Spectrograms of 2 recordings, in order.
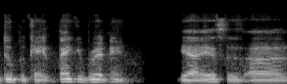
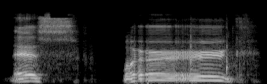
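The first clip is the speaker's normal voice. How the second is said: very high, creaky, raspy, rough character voice; 9 semitones higher than usual. Signing off to the audience with a catchphrase: Lorenzo Hoffman voice. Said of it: "in my Lorenzo Hoffman voice".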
